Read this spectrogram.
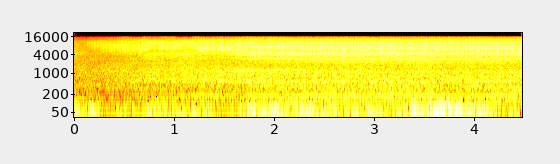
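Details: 2JZ-swapped Nissan 350Z on pump gas with ECUMaster standalone, idling right after trigger timing was advanced to match 10° locked timing (previously reading about 2°): even, steady low drone with no stumble or hunting; engine runs happier.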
